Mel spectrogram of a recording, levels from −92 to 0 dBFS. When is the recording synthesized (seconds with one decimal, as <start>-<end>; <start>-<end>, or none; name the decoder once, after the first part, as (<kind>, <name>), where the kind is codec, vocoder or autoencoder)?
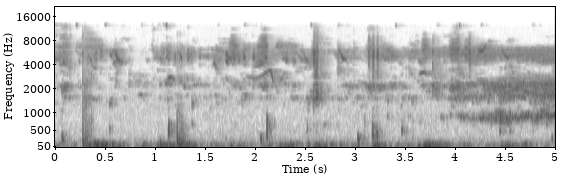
1.5-3.4 (vocoder, Vocos)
